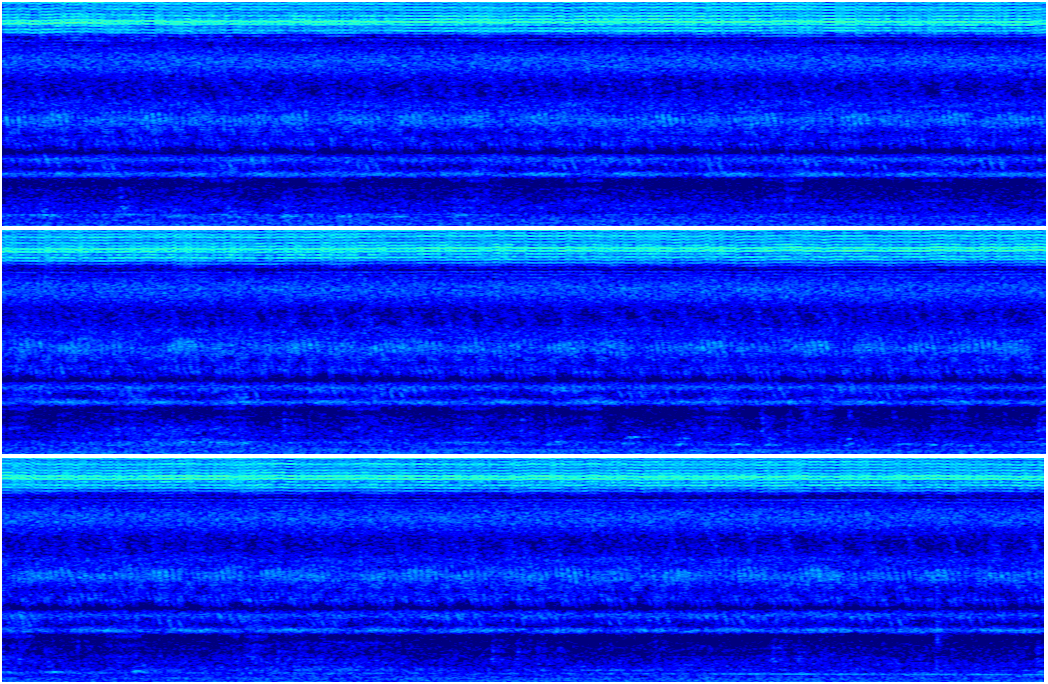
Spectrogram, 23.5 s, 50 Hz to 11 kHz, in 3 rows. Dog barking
0:00.9 0:01.4, 0:12.5 0:13.6

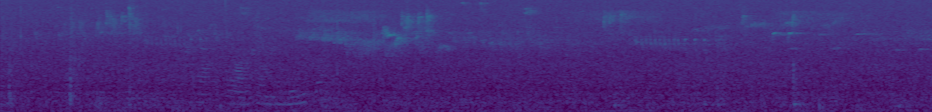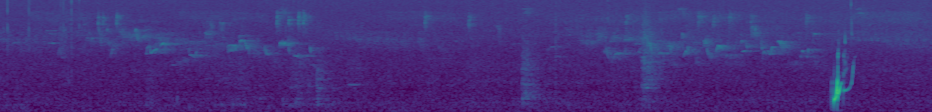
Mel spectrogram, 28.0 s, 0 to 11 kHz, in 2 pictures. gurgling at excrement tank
0:26.5 0:26.8

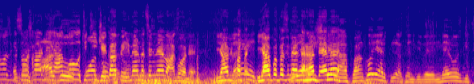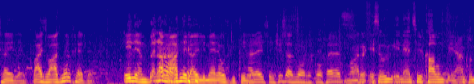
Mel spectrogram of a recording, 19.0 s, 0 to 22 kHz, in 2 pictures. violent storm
0:01.8 0:05.8

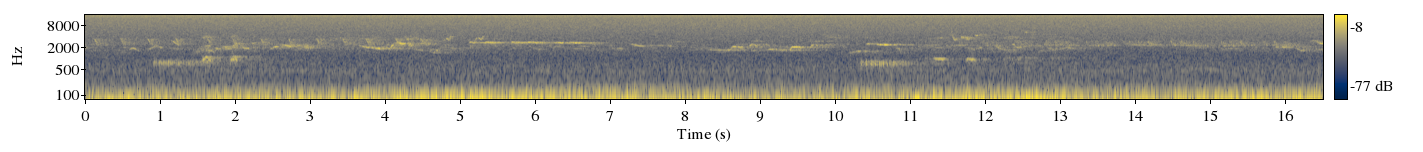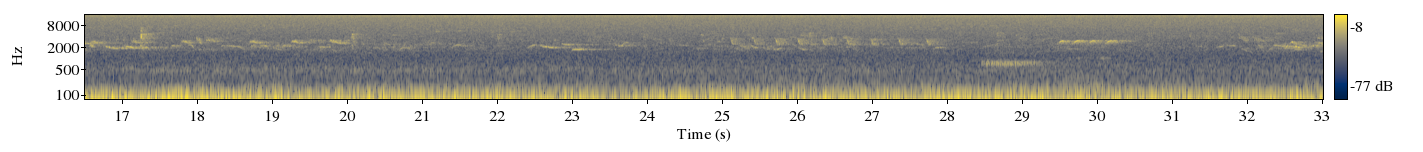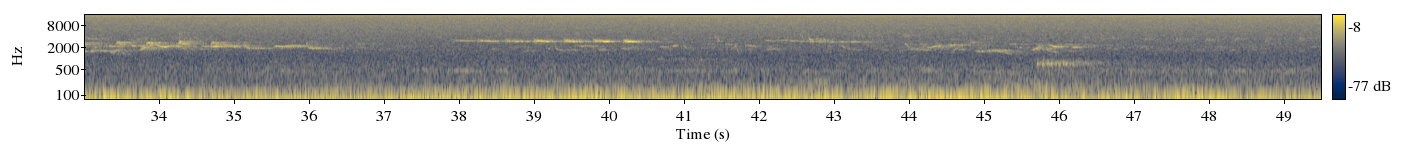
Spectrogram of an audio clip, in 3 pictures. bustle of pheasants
0:00.9 0:02.5

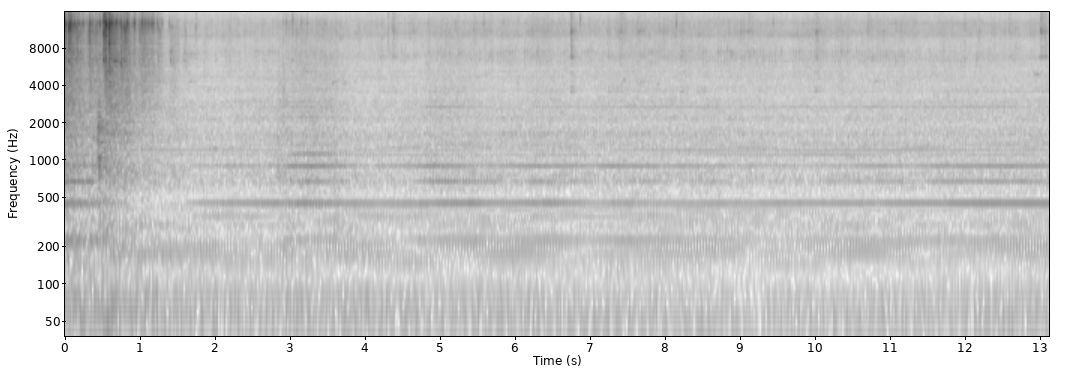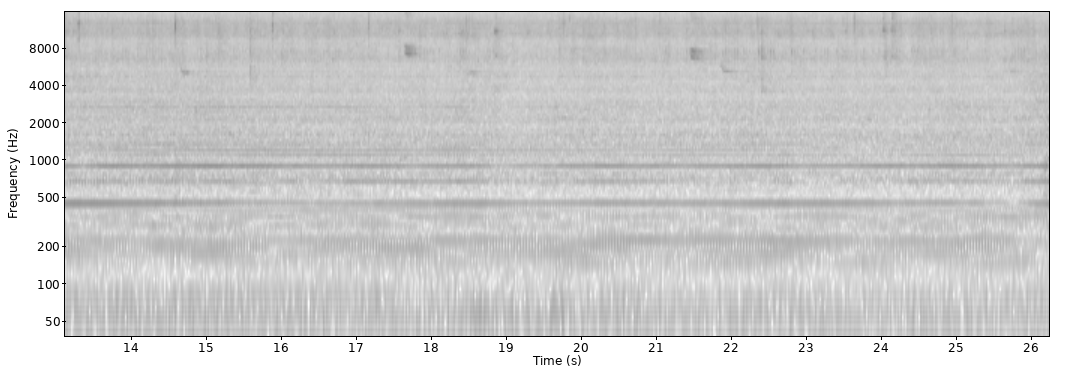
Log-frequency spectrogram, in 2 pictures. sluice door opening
0:00.0 0:02.6

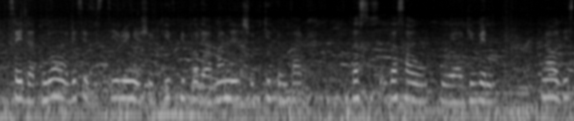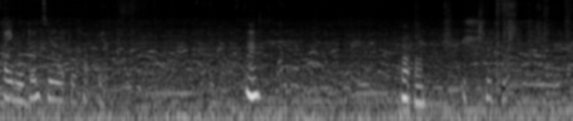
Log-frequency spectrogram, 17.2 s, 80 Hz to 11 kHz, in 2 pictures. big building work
0:14.7 0:17.2

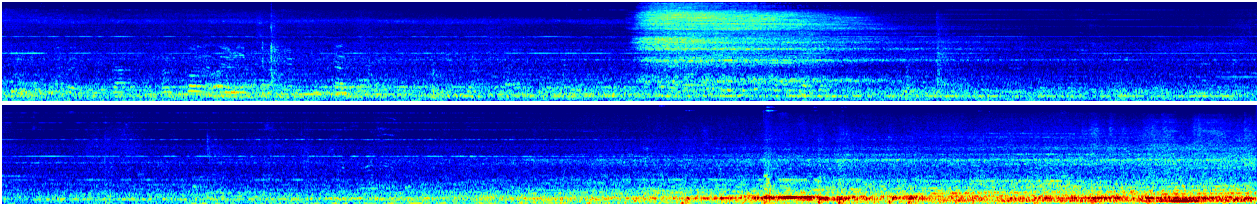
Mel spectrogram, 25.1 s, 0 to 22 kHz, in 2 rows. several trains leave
0:06.3 0:12.9

